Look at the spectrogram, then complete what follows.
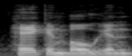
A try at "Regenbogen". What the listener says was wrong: It's with an R! Regenbogen.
